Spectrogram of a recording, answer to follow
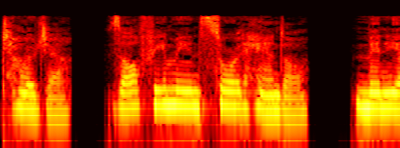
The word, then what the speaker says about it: Hoxha: Abu Hamza al-Amriki's real name is Zulfi Hoxha, pronounced Hoja.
